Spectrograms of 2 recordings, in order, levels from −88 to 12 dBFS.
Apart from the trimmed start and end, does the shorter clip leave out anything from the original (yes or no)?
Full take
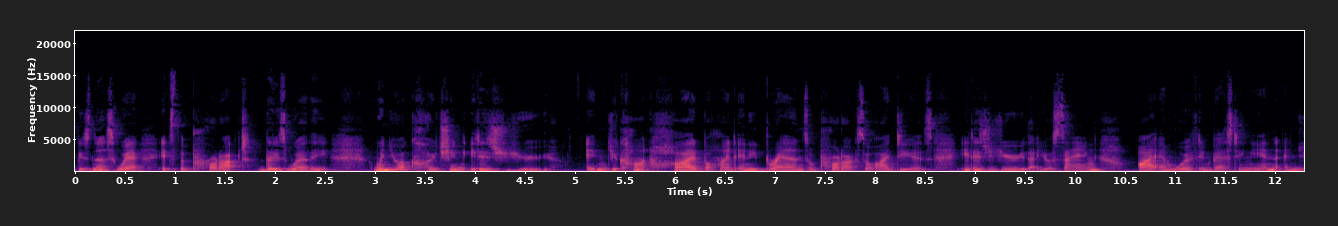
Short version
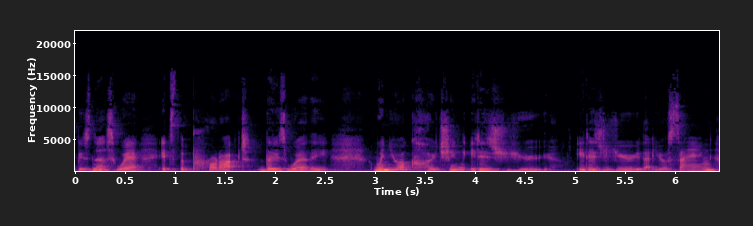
yes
